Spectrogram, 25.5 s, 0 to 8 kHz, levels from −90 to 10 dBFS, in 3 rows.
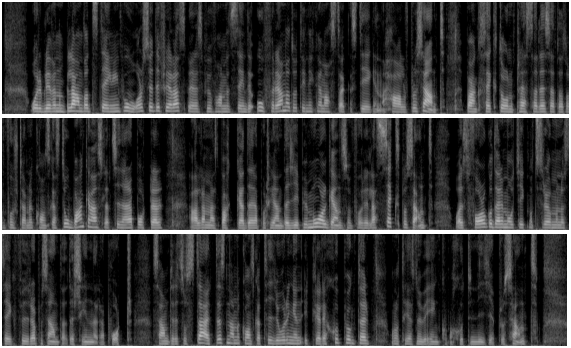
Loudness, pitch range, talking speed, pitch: -28 LUFS, 185-225 Hz, 150 wpm, 205 Hz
